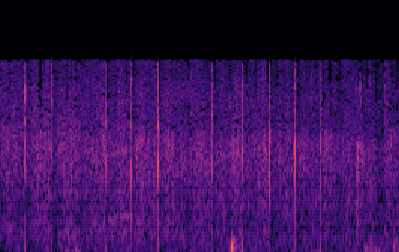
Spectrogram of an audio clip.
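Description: A crowd breaks into steady, sustained applause, a dense wash of clapping with sharper individual claps popping out at regular intervals, continuing throughout without anyone speaking.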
